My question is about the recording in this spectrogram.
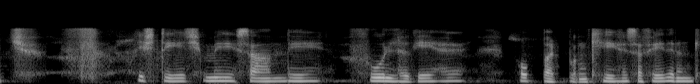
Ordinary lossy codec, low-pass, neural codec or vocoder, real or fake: none; 5.4 kHz; codec, 16 kHz, 0.8 kbps, ZipCodec; fake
